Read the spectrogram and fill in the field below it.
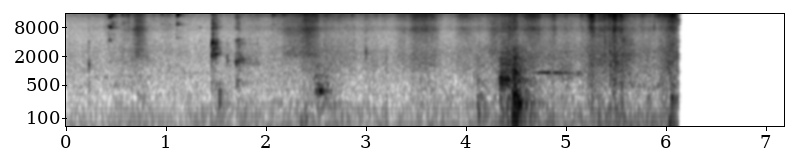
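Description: A middle-aged woman speaks softly close by.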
